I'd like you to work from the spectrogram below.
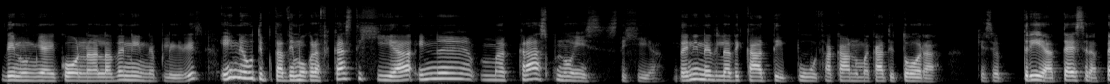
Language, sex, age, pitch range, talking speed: Greek, female, 30-49, 170-240 Hz, 155 wpm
